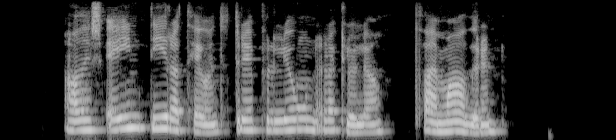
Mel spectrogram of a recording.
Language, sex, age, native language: Icelandic, female, 20-29, Icelandic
